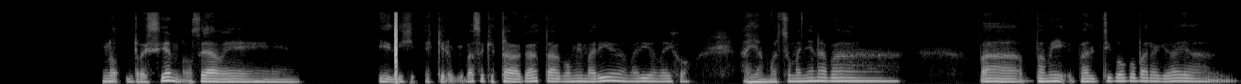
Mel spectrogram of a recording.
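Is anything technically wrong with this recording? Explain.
Yes. At 3.94 to 3.99 s the speech briefly swells into hiss, drops to near silence for about 13 ms, then returns. This is a wireless microphone squelch dropout: the FM radio signal faded until the receiver's squelch muted its output.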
